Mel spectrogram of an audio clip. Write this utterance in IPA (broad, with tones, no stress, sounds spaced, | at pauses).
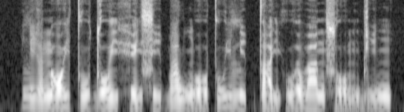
l i˩˧ ə̯ n ɔː˥˨ j t̪ u˧˥ d oː˧ j h e˩ j s i˧˩ b a˥˨ w ŋ oː˩ t̪ u˧˥ j l i˧ p̚ t̪ a˧˩ j ʔ u˧ ə̯ ʋ a˥˨ n s oː˩ m d i˧˥ ŋ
